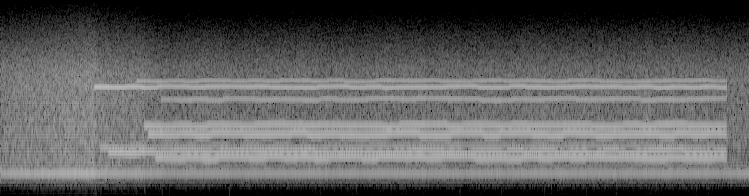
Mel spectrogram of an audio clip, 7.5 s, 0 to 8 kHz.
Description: FT8 (several signals at once), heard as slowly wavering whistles, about 6.25 baud, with radio static and a steady whistle near 360 Hz.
